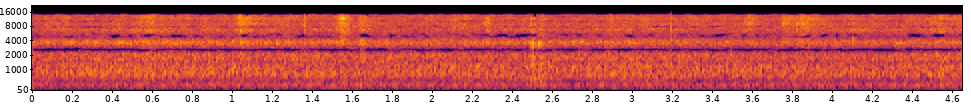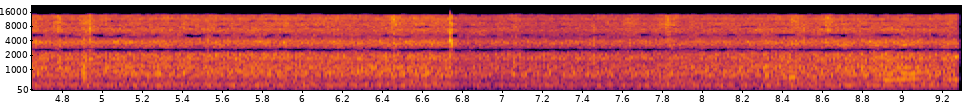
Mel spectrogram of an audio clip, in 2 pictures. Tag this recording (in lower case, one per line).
truck
vehicle
speech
